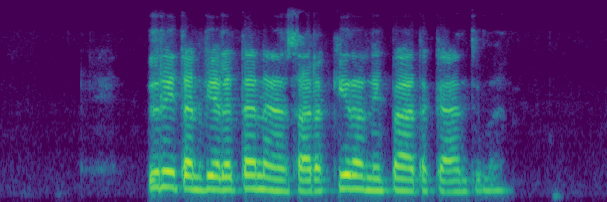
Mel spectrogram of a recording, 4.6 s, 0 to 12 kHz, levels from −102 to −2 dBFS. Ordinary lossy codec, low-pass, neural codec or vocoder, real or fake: Opus, 24 kbps; 7.2 kHz; none; real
